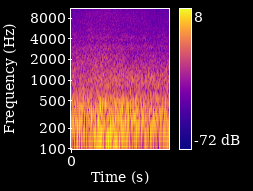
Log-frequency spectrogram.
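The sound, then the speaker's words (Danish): Calm, gentle surf washes steadily onto a pebbly beach, small wave crests breaking white over the first sandbar and washing as foam over the small stones, a soft continuous hiss with no pauses or voices, even in level throughout. “De små bølgetoppe knækker først og bliver hvide, når de kommer ind over den første revle.”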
